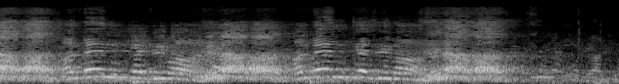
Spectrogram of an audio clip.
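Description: A crowd of men chanting a political slogan in unison, the shouted phrase repeating about once a second; it drops off near the end.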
